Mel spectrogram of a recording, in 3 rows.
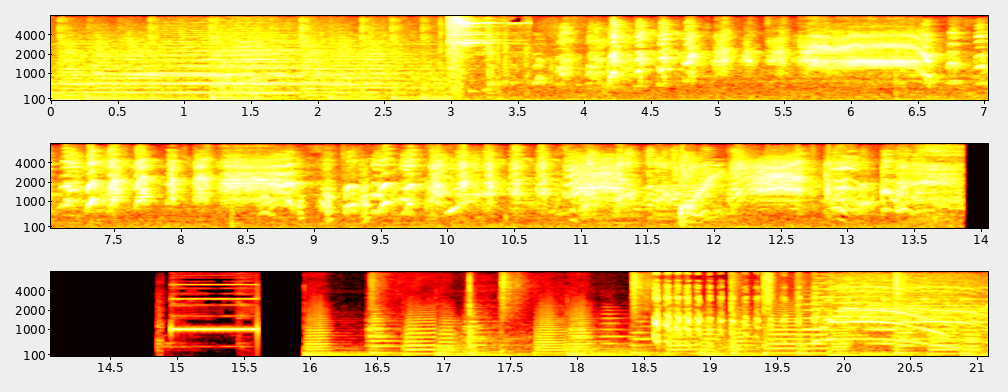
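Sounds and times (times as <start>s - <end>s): laughter in choppy bursts: 3.6s - 13.9s, 18.5s - 19.9s.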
